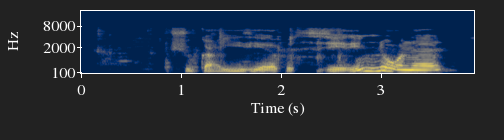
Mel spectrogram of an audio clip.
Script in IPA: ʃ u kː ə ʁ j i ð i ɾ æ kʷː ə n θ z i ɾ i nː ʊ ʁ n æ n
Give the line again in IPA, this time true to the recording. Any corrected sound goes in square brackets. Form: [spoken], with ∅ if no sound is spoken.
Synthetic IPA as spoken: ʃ u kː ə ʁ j i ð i ɾ æ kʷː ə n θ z i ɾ i nː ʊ ʁ n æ n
